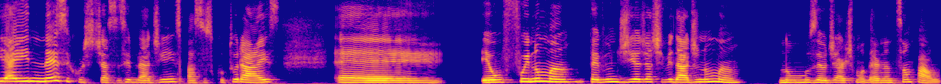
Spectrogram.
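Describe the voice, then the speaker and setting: This woman has an unremarkable speaking voice, medium-pitched with ordinary pitch variation, and she moves at a moderate pace. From Brazil, Fortaleza (early childhood abroad). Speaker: sign language interpreter. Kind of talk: interview.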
